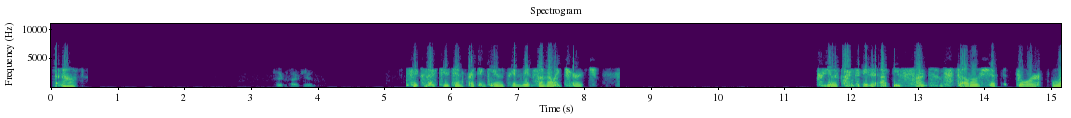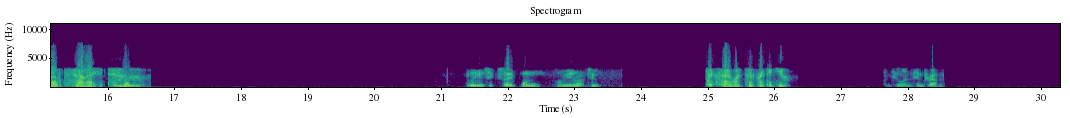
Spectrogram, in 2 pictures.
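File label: Sheriff East County, scanner audio trunk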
